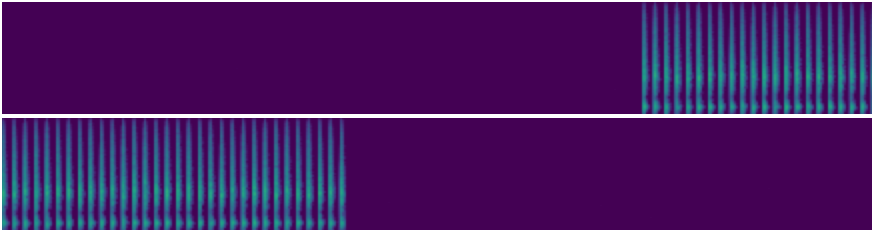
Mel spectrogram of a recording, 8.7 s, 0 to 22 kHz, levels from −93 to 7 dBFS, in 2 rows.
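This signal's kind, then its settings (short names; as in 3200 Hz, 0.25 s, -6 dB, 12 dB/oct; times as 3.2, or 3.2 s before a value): single-cylinder engine model, steady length 2.85 s, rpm 2200, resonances 270/1400 Hz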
